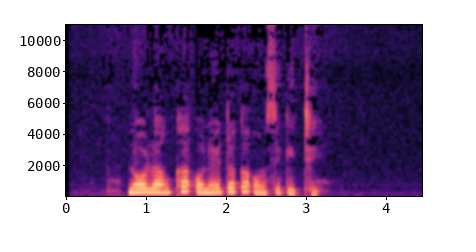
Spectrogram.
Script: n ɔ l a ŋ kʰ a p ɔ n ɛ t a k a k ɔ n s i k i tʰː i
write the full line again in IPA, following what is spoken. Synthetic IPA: n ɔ l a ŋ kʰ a ʔ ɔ n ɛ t a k a ʔ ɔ n s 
